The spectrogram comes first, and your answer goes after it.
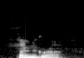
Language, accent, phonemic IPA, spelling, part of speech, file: English, Southern England, /ˈfəʊnəˌɡɹɑːf/, phonograph, noun / verb, LL-Q1860 (eng)-phonograph.wav
- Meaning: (noun) 1. A device that captures sound waves onto an engraved archive; a lathe 2. A device that records or plays sound from cylinder records 3. A record player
